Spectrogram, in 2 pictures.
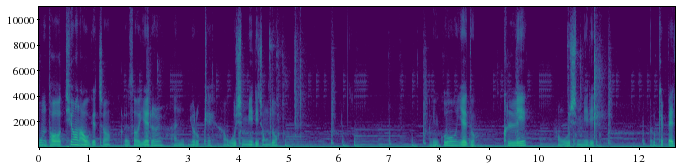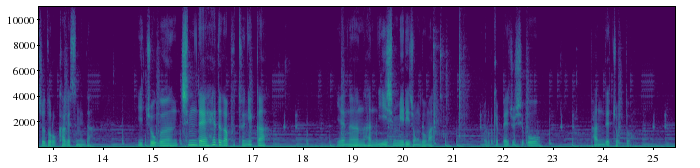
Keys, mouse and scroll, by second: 2.2-3.3 drag, 4.6 KP_5, 4.8 KP_0, 6.4 middle click, 7.2-7.6 scroll up 1, 7.6 middle click, 9.2 click, 10.6 KP_5, 10.7 KP_0, 12.0-13.4 middle drag, 13.7 scroll up 1, 14.2-16.3 middle drag, 17.5 click, 20.6 KP_2, 20.8 KP_0, 22.4-25.4 middle drag.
